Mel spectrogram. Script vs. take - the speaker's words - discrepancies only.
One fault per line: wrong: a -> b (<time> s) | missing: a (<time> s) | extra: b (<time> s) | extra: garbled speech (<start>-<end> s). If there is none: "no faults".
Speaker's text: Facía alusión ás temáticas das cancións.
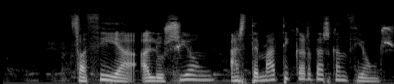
no faults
